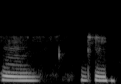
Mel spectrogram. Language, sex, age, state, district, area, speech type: Hindi, female, 30-45, Uttar Pradesh, Prayagraj, rural, conversation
